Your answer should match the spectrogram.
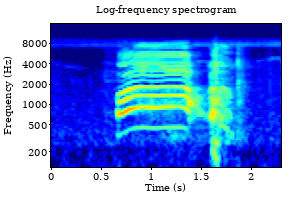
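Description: A single drawn-out, bleat-like vocal call, steady in pitch and lasting under a second. It starts about half a second in and is followed by a brief trailing sound.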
